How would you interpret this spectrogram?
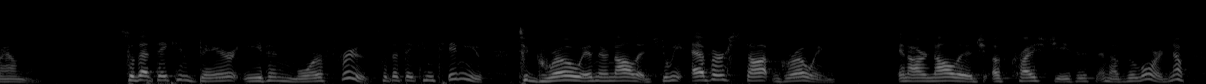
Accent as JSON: {"language": "English", "region": "Texas", "country": "United States", "tie": "born or raised there", "said": "I grew up in Texas near Lake Conroe, and we used to go water skiing all the time."}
